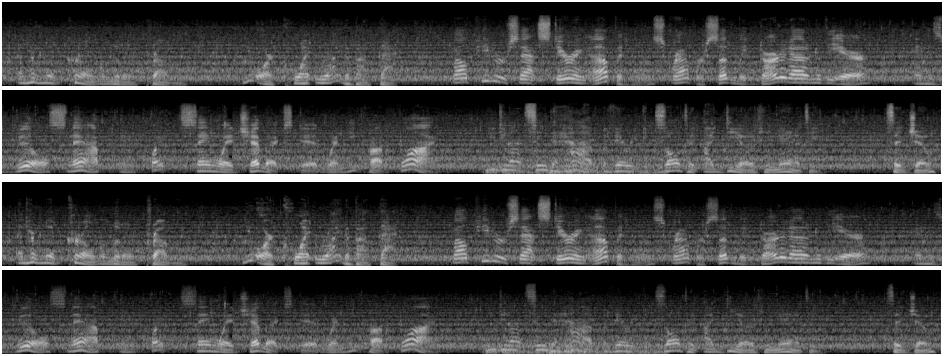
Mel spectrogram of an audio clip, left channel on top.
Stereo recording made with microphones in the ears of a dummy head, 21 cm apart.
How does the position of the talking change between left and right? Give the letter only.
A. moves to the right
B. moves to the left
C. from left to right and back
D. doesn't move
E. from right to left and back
B.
